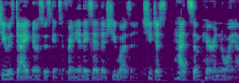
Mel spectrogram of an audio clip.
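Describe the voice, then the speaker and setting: A woman speaks at a moderate pace. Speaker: true crime podcast host. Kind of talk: casual chat, storytelling of a true crime case.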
